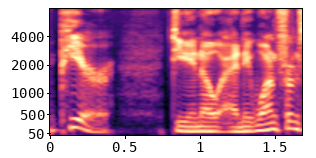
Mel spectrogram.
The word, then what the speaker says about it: Pierre: capital of South Dakota Pier wrong. She kept saying Pierre, two syllables, like the French name, and he said it was pier, one syllable, like what you fish off of.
